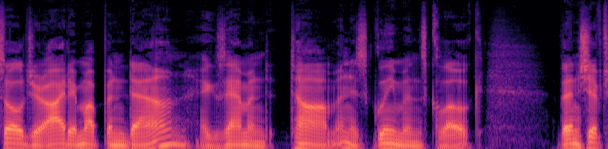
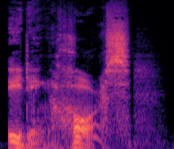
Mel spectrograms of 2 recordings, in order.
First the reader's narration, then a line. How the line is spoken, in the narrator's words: Tom muttered disgustedly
